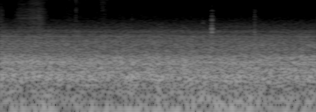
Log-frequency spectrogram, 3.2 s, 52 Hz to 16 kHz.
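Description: A Class 142 Pacer diesel train in Train Simulator Classic slowing to a stop, with a quiet, steady rumble of wheels and running gear and faint occasional squeaks, no voices over it.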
